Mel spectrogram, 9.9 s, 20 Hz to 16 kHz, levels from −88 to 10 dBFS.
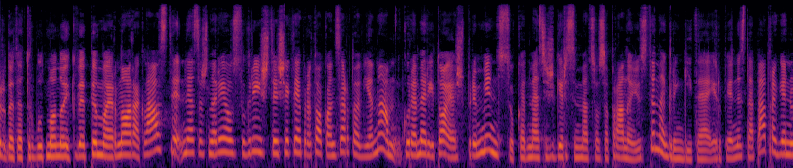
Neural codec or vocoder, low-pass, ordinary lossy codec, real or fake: vocoder, 44.1 kHz, 128 mel bands, Pupu-Vocoder; 14.4 kHz; AAC, 64 kbps; fake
